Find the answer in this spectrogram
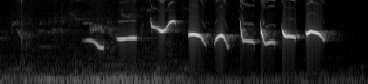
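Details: Ashy prinia in full, lively call used to lure small birds: a rapid series of about nine clear, high, downslurred whistles, each under half a second, delivered in a brisk, slightly uneven rhythm over faint low hum.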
